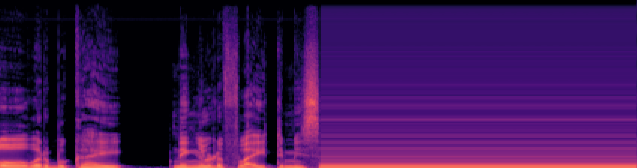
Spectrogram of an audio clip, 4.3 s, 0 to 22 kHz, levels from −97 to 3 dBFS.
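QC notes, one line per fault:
2.15–4.25 s, system hang loop: the output stalls and one 5.33 ms fragment repeats exactly, several hundred times, to the end of the clip, which fits a 256-sample ring buffer. The repetition at 188 Hz sounds like a steady buzz, and about two seconds of speech are lost.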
